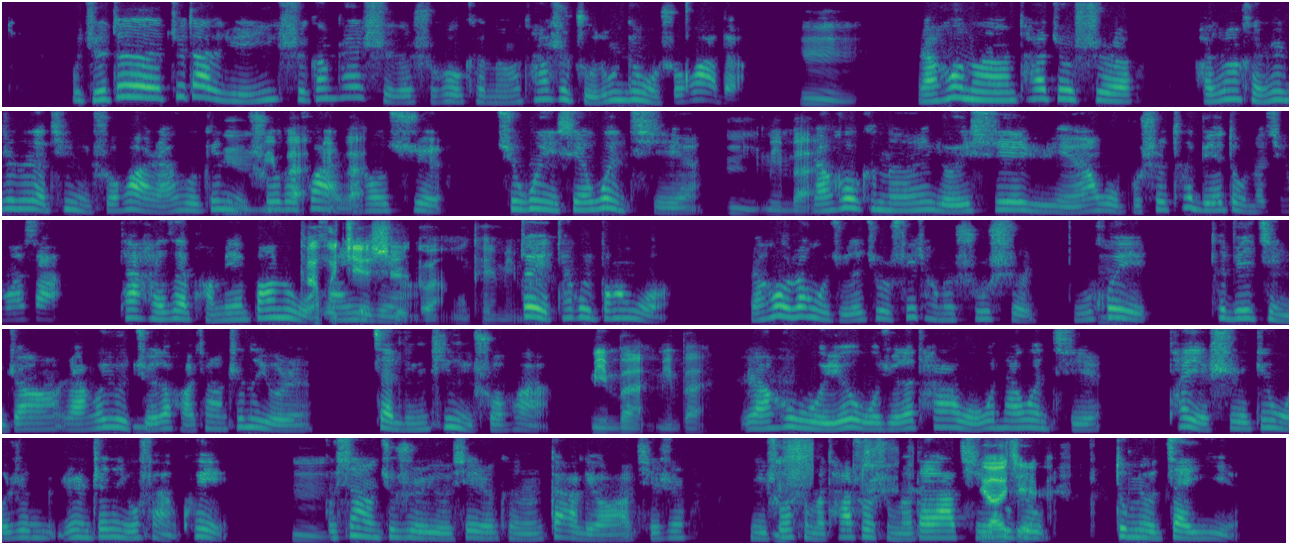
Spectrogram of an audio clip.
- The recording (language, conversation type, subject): Chinese, advice, 在派对上我总觉得很尴尬该怎么办？
- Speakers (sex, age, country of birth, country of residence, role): female, 35-39, China, France, user; male, 35-39, China, Canada, advisor
- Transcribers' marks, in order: laugh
